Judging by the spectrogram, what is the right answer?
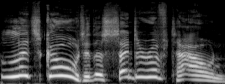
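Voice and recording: In a put-on character voice with big pitch swings, the speaker moves at a slow pace, recorded with a dry, close sound with no echo and a very clean, silent background.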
